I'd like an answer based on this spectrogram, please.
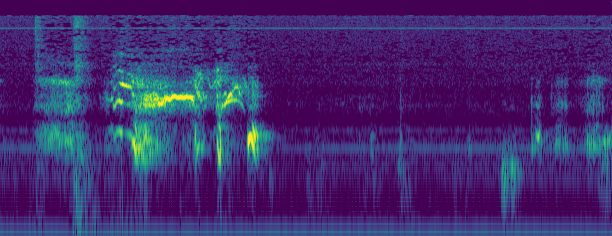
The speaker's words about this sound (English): I'm just coughing, you know.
